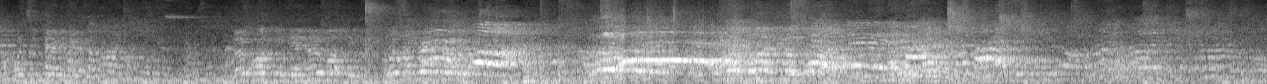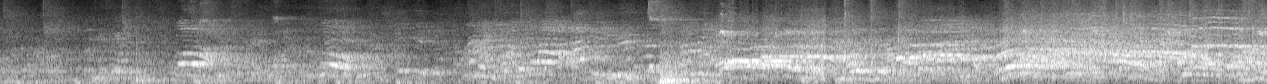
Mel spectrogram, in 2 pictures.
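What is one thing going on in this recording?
Children shout and call out excitedly in a large echoing hall.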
